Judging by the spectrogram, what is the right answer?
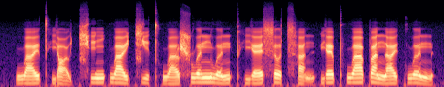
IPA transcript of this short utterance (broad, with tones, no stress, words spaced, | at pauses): wa˧˥ɪ̯t̪ʰjɑ̰˨˩ʊ̯ t͡ɕʰi˥ŋpwa˥˧ɪ̯t͡ɕi˥˩t̪ʰwä˧˥ ʂwə˥n wə˧˥npʰjɛ˧˥ sɤ˥˩t͡sʰa̰˨˩npjɛ˥ pʰwä˥pa˥˧na˥˧ɪ̯kwə˥˩n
